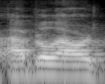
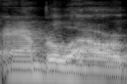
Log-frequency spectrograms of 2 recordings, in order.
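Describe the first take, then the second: First: The name is said without an m sound. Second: The name is said with an m sound. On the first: The speaker calls it right. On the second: The speaker calls it wrong.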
